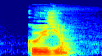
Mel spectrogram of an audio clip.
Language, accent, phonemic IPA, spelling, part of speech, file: French, France, /kɔ.e.zjɔ̃/, cohésion, noun, LL-Q150 (fra)-cohésion.wav
- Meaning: 1. cohesion (the state of cohering, or of sticking together) 2. cohesion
